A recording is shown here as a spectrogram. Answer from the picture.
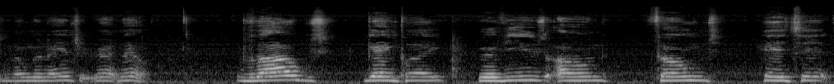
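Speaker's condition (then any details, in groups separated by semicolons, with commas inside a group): Cerebral palsy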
